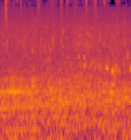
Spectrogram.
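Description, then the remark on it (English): Underwater hydrophone recording of sea wash slapping against the underside of a boat, a steady hissing, splashy wash with faint high crackles running throughout, heard from some distance with no voices. “Yeah, there are those sort of surges, and then there's that high frequency slap, which I think is sea wash on the underside of the boat, isn't it, even though our hydrophones were some distance away.”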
